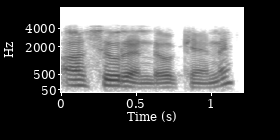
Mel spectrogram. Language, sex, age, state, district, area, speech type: Telugu, male, 30-45, Telangana, Karimnagar, rural, conversation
